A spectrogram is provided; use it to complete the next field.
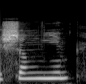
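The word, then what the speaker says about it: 声音: SH prononce sh, sh. ENG prononce en, le premier ton.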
